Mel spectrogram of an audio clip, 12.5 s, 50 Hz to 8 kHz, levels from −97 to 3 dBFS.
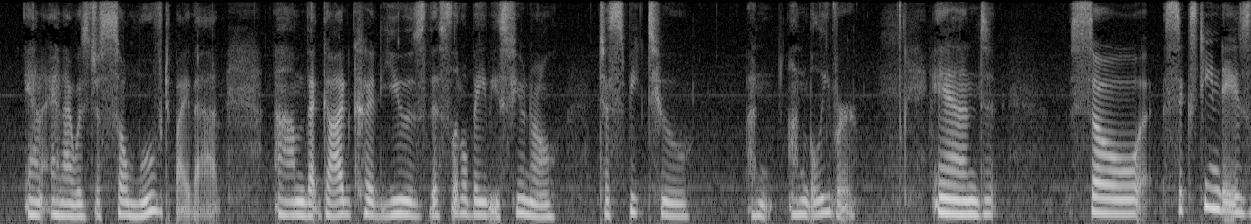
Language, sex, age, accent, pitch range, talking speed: English, female, 30-49, American, 165-180 Hz, 130 wpm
